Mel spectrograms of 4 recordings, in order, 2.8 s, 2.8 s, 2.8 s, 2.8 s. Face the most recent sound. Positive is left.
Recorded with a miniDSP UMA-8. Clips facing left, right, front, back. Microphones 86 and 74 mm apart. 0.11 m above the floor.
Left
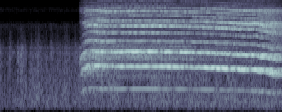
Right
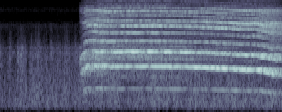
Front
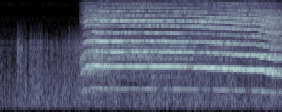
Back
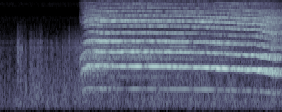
turn(degrees=85)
